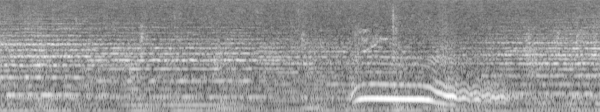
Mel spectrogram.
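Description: An owl in frozen Arctic wilderness gives a single clear hoot with a short falling tail, at moderate distance over a soft, steady ambient background.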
